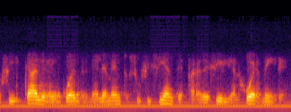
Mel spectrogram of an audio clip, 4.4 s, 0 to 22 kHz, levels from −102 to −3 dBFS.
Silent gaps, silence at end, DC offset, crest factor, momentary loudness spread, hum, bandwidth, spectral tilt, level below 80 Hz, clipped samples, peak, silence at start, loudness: none; 0 s; under 0.1%; 20 dB; 11 LU; 50 Hz at -40 dBFS; 3.8 kHz; -10 dB/octave; -56 dBFS; under 0.1%; -2 dBFS; 0 s; -22 LUFS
